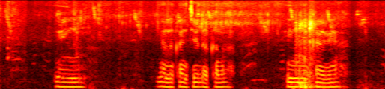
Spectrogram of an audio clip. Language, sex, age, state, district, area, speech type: Santali, male, 30-45, Jharkhand, Seraikela Kharsawan, rural, spontaneous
